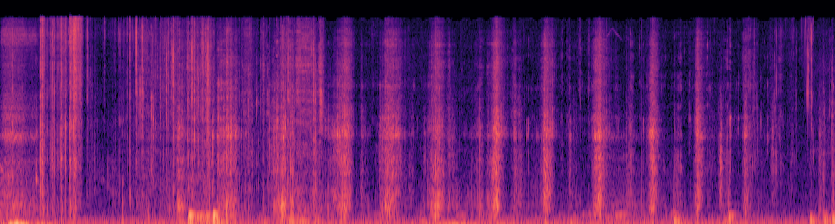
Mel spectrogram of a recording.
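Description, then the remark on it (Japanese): Crisp crunching and chewing of a Marie biscuit, with repeated dry crackly bites in a steady rhythm, heard on its own with no talking. “唐突に始まる咀嚼音 ASMR うん美味しいねこれ美味しいよね。”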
